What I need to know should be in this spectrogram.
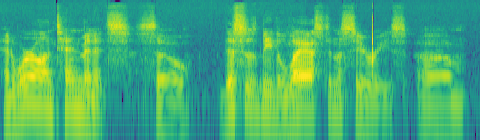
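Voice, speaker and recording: A middle-aged man with an American accent speaks in a mid-pitched voice, close to the device in a small room. He delivers a casual, opinionated monologue. His manner is blunt and wry. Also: lively intonation, a little slow, a bit bright, a little hiss or hum. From United States. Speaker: hobbyist video blogger. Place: small indoor room by a window. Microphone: phone or webcam close to the face.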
